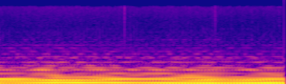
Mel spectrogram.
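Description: Electronic keyboard holding a low sustained chord at the end of a hymn accompaniment, steady and loud.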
